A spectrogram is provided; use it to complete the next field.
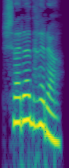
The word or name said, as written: ಷೇರುದಾರ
